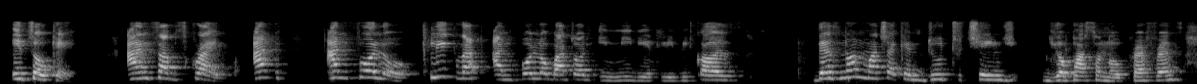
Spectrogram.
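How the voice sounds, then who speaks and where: Loud and animated, a woman with a fairly high pitch speaks at a fairly slow pace, her pitch swinging very widely. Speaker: media personality. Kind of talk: live panel discussion.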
